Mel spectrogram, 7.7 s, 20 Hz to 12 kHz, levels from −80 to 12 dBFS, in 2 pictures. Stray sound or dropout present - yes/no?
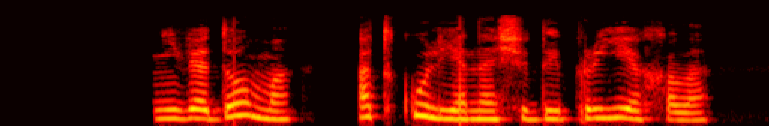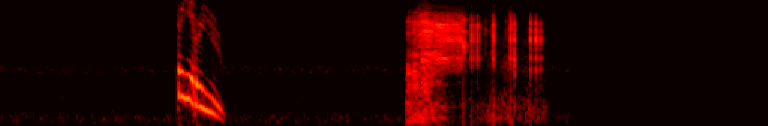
yes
